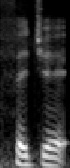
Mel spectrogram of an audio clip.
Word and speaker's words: Fidjit: Yeah, but usually when I spell it, people don't know what it is, but I'll spell it anyway. It's Go. just Fidjit, Fidjit.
